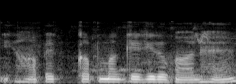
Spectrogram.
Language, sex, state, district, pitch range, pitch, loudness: Hindi, male, Uttar Pradesh, Muzaffarnagar, 115-125 Hz, 120 Hz, -15 LUFS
